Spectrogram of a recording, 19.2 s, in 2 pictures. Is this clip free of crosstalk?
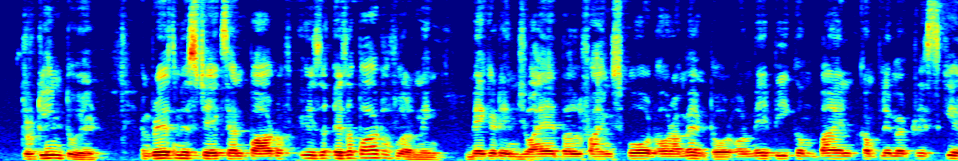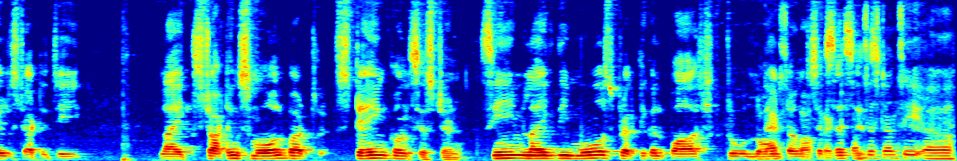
No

